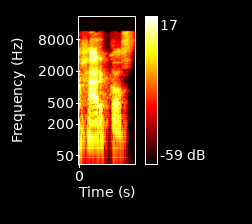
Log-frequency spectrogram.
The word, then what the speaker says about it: Kharkov: que es, bueno, en función de cómo lo pronunciamos en ruso, en ucraniano, Kharkov, que es la segunda principal ciudad del país.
